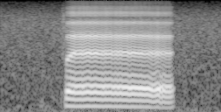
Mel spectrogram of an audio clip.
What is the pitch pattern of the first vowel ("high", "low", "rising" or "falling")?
falling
